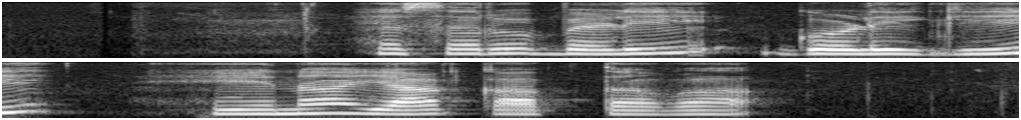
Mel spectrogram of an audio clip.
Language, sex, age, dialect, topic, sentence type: Kannada, female, 25-30, Northeastern, agriculture, question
